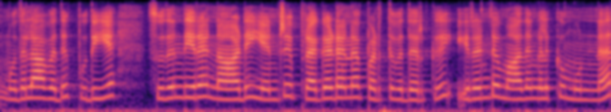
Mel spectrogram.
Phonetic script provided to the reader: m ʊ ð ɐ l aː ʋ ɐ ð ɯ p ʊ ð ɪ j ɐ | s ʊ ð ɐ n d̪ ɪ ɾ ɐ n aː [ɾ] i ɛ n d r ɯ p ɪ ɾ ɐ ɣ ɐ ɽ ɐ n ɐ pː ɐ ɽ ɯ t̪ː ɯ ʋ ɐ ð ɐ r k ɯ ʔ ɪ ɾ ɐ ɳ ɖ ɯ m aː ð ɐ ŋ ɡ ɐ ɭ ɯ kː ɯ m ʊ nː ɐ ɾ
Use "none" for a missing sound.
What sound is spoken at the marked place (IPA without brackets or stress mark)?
ɽ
